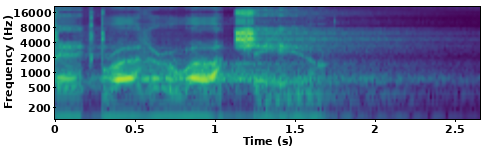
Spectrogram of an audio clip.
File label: BIGBROTHER, Funky Vocals; USB Soundscan vol.18; AKAI; COMPUTER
